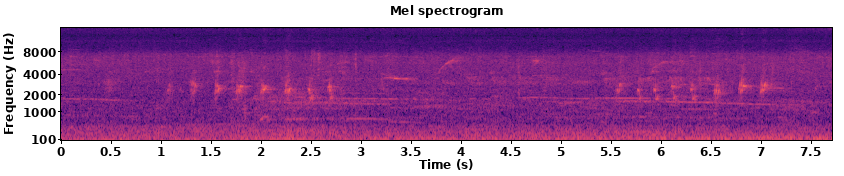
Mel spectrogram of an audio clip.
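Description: Small birds chirping in quick high series, about a second in and again near the end, over a steady low hum.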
